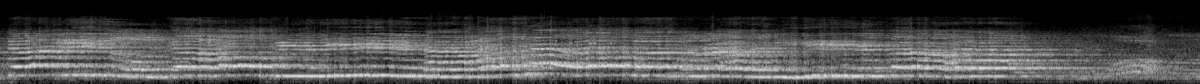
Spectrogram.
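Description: A woman's melodic Qur'an recitation into a handheld microphone, with long held notes and ornamented turns in pitch. The phrase ends about ten seconds in, and the voice falls away.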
